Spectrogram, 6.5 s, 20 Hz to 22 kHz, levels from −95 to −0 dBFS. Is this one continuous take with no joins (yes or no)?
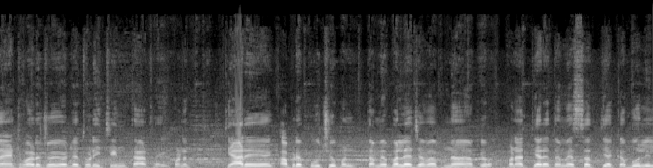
no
